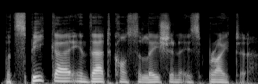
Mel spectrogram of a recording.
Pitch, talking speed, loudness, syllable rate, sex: 120 Hz, 160 wpm, -19 LUFS, 4.9 syllables/s, male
